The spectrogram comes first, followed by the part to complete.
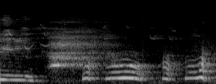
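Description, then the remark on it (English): A person imitates an owl, producing a few drawn-out, wavering hoots in quick succession, fairly loud with a breathy, sing-song quality. “You sound like an owl.”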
